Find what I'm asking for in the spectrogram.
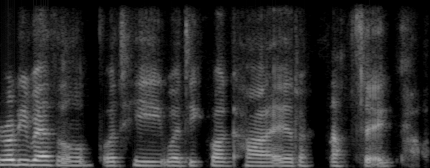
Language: Welsh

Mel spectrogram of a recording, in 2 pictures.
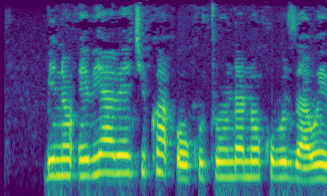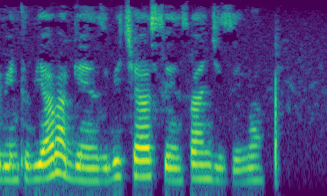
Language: Ganda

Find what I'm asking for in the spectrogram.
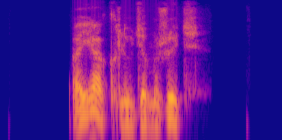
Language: Belarusian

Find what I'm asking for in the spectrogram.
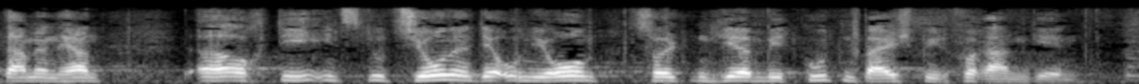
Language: German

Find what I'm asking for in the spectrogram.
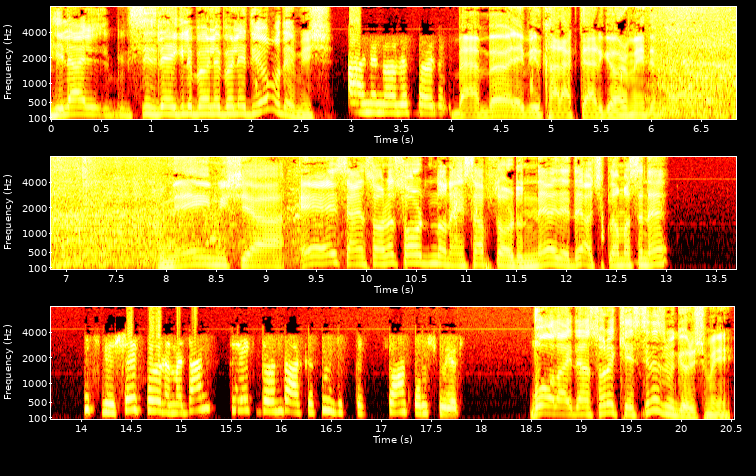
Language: Turkish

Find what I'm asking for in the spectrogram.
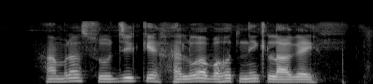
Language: Maithili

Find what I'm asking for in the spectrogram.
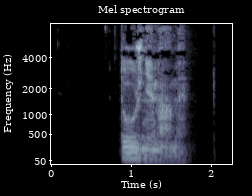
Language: Slovak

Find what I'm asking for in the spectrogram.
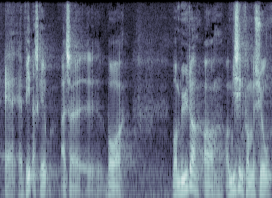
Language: Danish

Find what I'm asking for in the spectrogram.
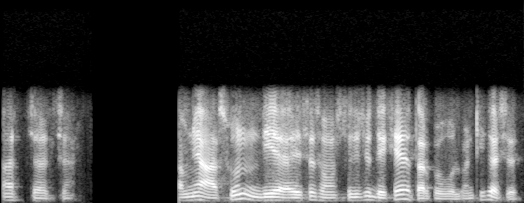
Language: Bangla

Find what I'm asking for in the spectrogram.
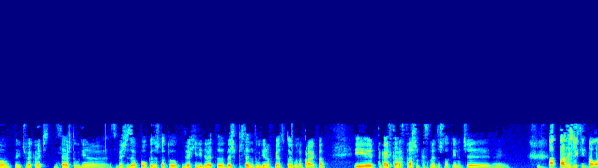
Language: Bulgarian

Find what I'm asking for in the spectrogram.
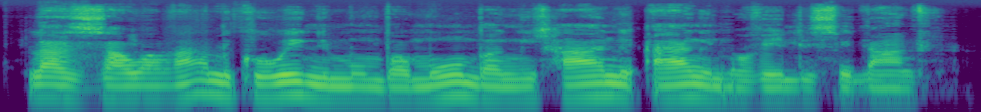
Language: Masikoro Malagasy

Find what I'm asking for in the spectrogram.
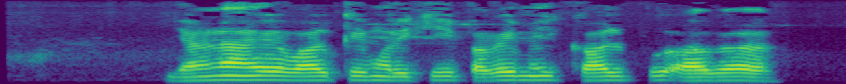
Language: Tamil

